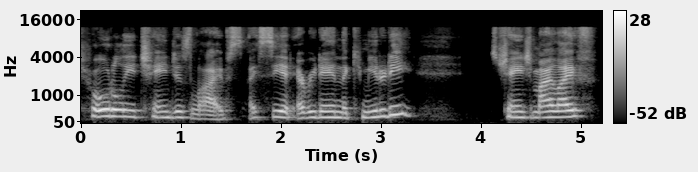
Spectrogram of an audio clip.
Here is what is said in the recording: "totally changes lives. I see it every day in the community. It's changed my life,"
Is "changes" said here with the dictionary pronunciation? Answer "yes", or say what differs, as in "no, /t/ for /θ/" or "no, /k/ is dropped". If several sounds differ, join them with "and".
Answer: yes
